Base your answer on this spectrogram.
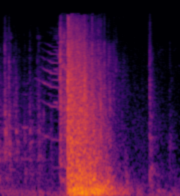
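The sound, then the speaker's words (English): A door slams in a TV sitcom scene as a character storms away from the dinner table: one heavy, loud thud that lingers briefly before fading, then a faint knock. “George Cooper, played by Lance Barber, storms away from the table and slams the door.”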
